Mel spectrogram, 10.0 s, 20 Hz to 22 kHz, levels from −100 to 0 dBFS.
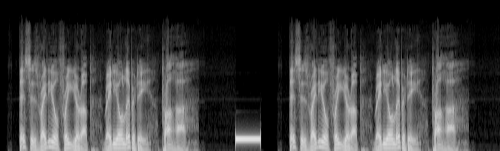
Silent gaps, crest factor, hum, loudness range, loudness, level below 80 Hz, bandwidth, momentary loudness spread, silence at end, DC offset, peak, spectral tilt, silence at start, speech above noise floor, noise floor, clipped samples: none; 14 dB; none; 3 LU; -21 LUFS; -36 dBFS; 7.2 kHz; 13 LU; 0.85 s; under 0.1%; -8 dBFS; -8 dB/octave; 0.4 s; 56 dB; -77 dBFS; under 0.1%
